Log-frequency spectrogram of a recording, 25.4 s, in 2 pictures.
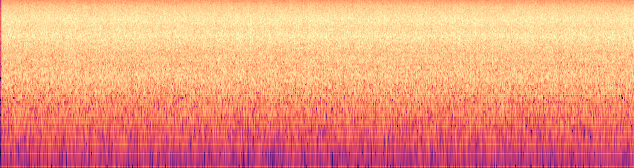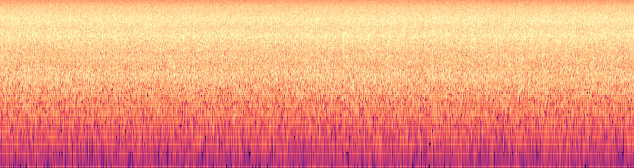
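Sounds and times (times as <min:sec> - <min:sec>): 
waterfall in Parque Terra Viva: 0:00.0 - 0:25.3.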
